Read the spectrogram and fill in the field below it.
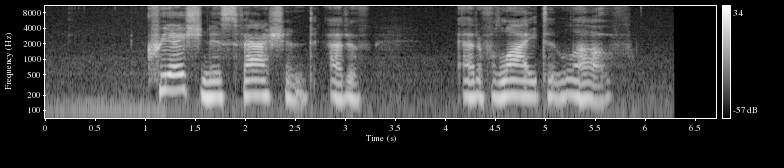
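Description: An older woman talks calmly, close by.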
